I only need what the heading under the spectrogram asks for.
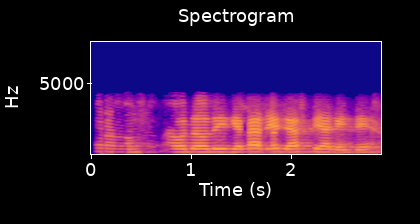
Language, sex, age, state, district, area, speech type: Kannada, female, 18-30, Karnataka, Mandya, rural, conversation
